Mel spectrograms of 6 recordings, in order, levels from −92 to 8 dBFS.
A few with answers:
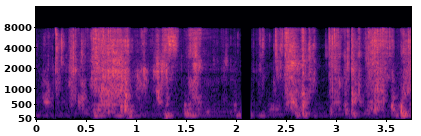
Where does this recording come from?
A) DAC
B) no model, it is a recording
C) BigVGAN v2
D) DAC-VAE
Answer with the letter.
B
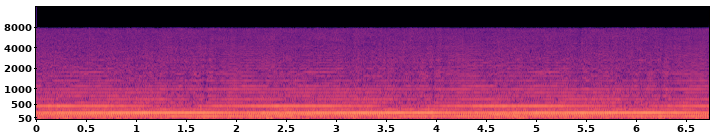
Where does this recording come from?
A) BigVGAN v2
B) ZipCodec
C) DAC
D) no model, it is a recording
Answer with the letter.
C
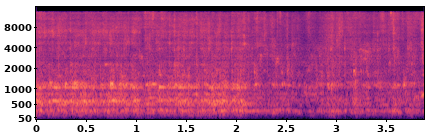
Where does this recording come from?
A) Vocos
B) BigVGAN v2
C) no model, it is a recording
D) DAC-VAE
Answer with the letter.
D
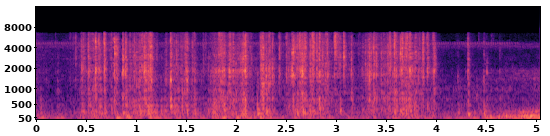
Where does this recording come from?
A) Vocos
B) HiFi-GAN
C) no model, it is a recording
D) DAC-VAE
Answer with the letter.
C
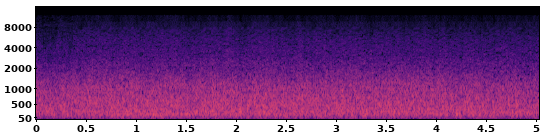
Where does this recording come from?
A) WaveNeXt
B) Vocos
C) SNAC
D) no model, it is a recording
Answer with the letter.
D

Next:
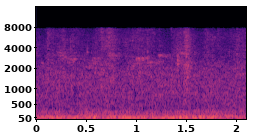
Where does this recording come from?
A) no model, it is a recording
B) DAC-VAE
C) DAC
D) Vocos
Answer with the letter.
A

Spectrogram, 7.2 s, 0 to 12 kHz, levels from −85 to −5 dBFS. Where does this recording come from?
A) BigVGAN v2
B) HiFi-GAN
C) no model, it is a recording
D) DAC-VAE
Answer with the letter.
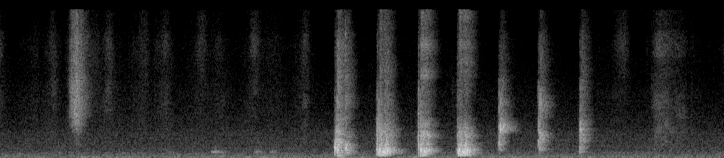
C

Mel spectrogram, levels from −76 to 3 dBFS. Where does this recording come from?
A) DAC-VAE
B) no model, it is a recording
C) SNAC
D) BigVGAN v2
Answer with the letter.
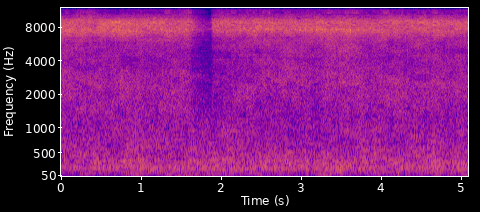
C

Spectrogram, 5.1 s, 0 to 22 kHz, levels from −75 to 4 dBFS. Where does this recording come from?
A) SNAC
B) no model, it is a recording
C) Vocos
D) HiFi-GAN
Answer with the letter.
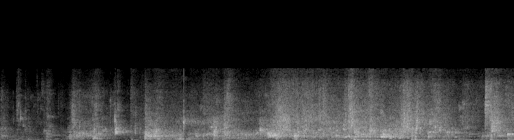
B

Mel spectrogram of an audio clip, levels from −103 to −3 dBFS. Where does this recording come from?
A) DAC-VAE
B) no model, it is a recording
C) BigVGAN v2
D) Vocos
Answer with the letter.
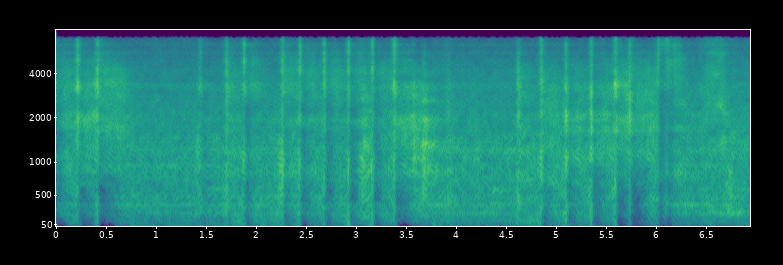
D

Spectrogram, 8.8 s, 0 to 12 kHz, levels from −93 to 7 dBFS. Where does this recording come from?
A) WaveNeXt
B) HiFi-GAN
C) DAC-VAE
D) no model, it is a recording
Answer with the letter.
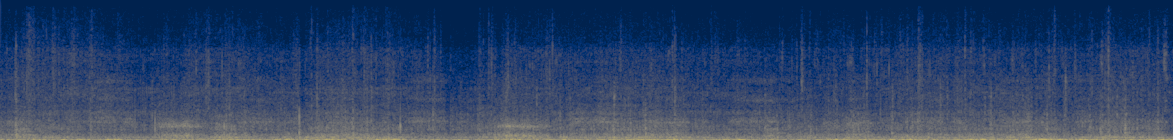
D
